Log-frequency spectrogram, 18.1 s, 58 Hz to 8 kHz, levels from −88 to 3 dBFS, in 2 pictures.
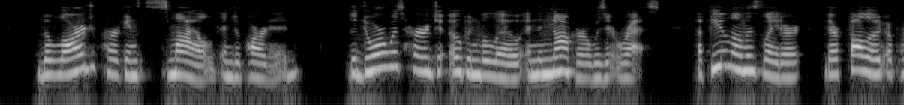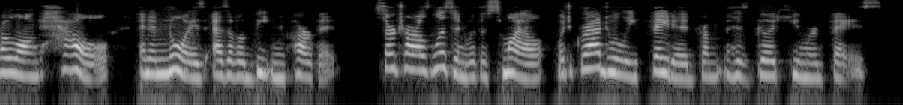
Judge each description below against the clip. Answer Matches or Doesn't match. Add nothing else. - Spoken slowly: Doesn't match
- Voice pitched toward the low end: Doesn't match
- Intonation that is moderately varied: Matches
